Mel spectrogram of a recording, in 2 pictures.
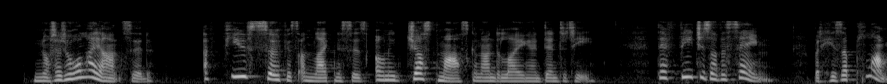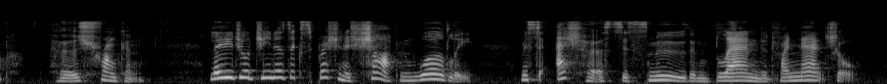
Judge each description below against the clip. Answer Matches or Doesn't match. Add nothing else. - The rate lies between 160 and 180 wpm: Doesn't match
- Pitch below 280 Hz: Matches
